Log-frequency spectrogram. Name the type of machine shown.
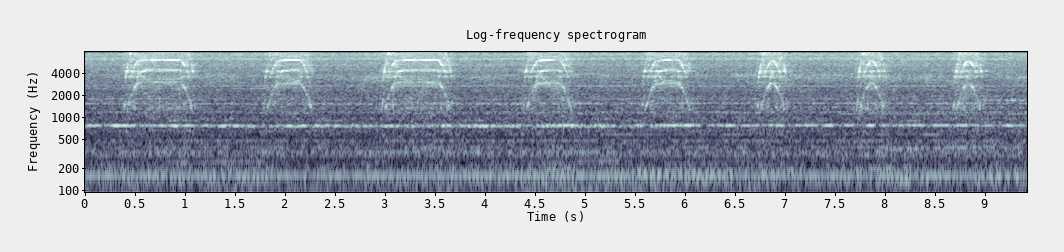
slide rail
